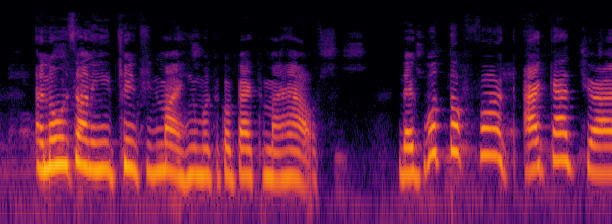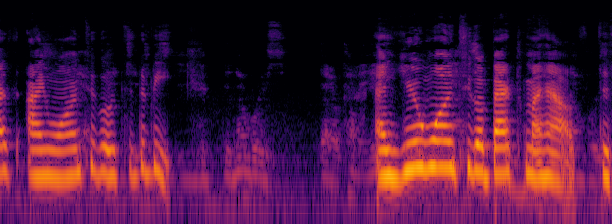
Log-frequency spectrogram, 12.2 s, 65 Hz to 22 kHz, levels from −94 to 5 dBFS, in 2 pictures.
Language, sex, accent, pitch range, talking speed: English, female, American, 210-290 Hz, 200 wpm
